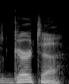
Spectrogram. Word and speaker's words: Goethe: You don't pronounce the TH.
